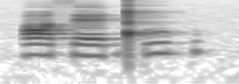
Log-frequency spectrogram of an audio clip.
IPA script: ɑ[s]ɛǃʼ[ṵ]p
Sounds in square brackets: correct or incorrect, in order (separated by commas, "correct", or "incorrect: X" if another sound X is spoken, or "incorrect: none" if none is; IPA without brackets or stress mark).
correct, incorrect: u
